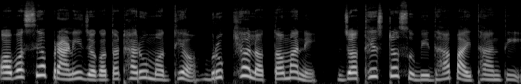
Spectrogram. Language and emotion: Odia, neutral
